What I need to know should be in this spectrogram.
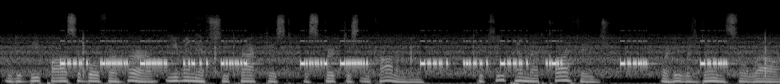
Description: Hellschreiber (Feld-Hell, 122.5 baud), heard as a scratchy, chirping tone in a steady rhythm, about 980 Hz, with static crashes and speech in English. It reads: F5BYO DE F7FI R R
